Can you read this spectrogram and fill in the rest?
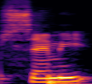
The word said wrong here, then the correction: Semi: I think it's Shemi actually. I was pronouncing it wrong.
